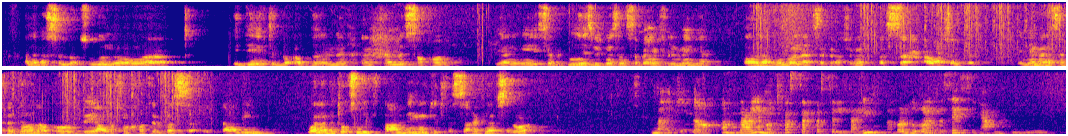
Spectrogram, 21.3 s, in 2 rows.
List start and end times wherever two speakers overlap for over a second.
none

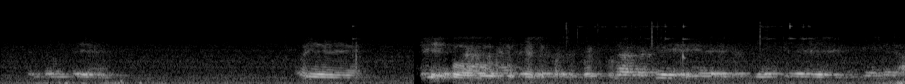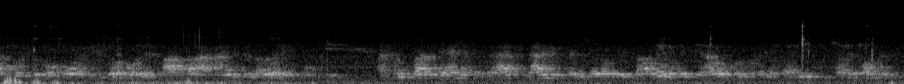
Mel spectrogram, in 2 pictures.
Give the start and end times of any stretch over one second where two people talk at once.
4.2-5.7

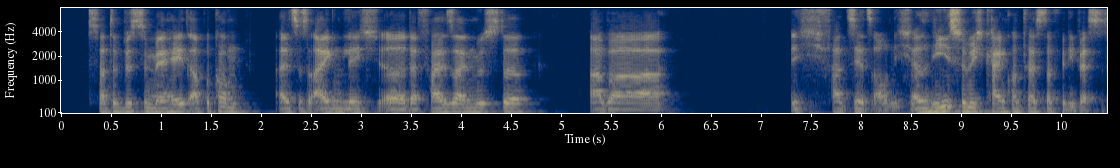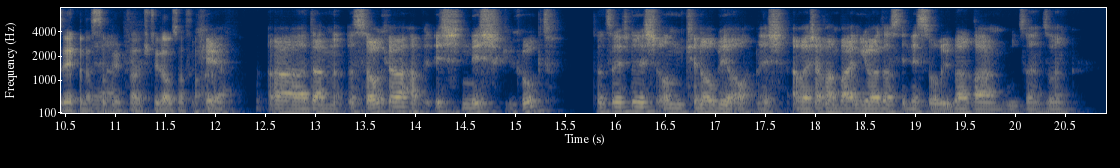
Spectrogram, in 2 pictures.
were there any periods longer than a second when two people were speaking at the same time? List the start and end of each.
none

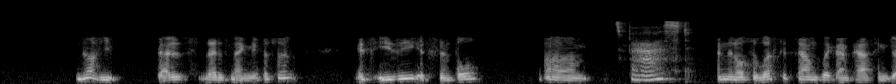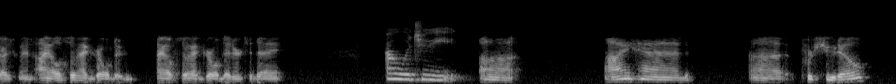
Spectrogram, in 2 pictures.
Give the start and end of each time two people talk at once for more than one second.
none

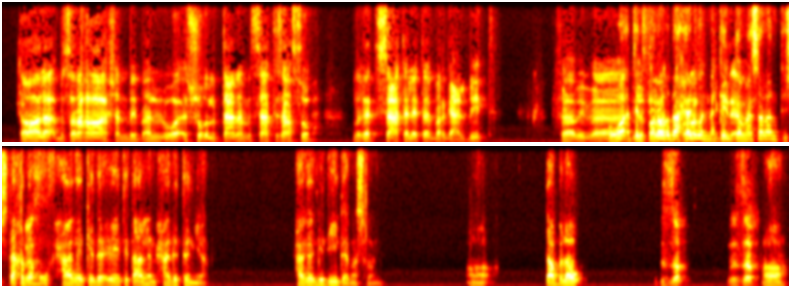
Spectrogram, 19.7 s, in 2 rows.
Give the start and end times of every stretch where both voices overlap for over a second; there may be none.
7.6-9.4

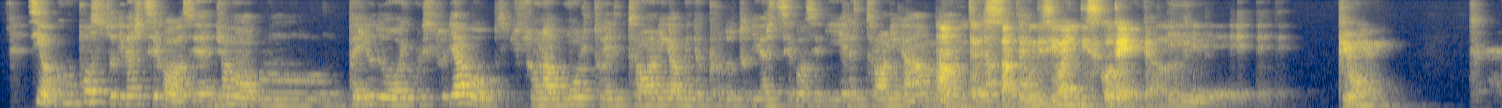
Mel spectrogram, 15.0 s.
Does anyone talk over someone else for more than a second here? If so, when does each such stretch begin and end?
9.4-10.7

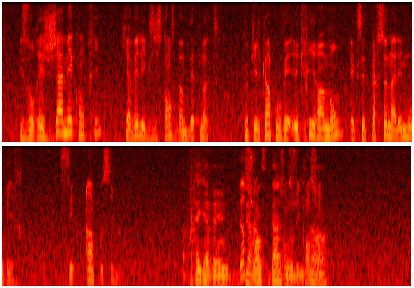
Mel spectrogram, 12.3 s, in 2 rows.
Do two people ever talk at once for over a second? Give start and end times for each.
9.7-11.0

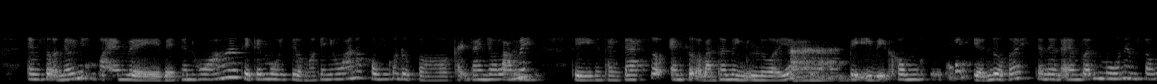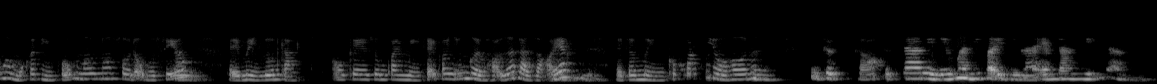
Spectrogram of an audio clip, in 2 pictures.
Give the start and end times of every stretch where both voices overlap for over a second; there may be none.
none

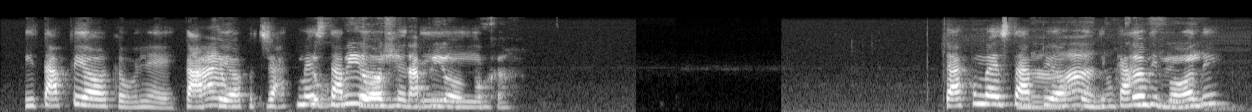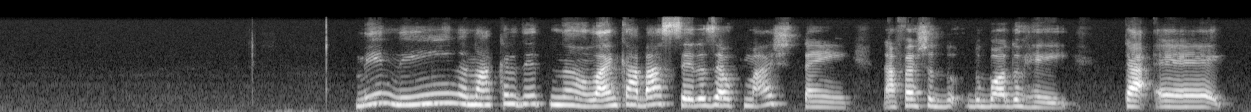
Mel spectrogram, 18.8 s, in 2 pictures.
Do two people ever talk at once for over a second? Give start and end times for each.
2.3-3.7, 7.6-9.1

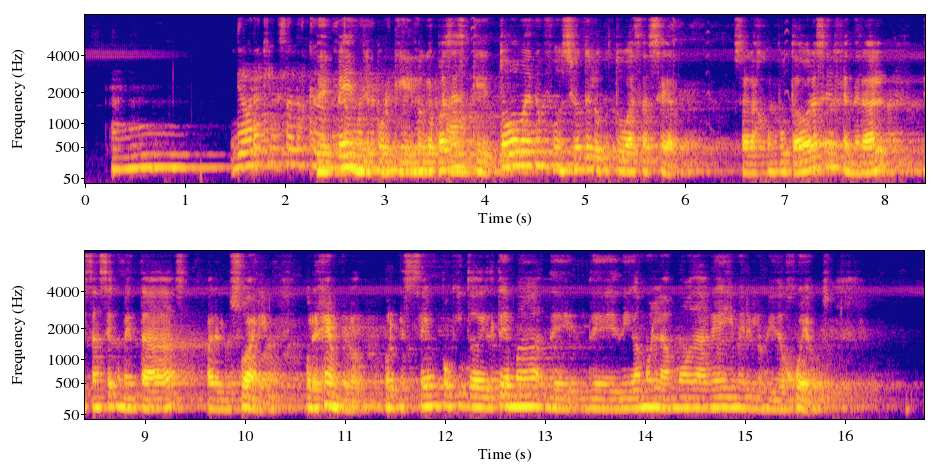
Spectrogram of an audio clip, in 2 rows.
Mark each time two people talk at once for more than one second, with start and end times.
2.3-3.9

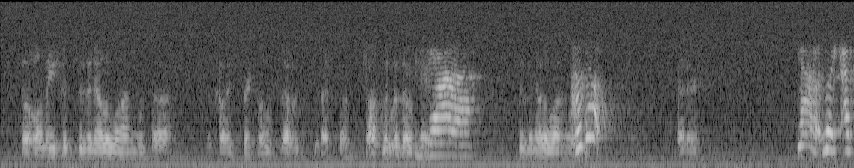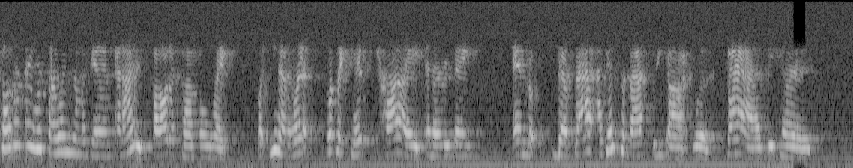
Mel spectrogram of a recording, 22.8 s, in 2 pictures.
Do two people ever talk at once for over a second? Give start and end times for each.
none

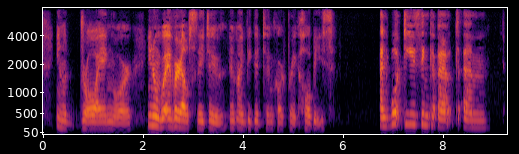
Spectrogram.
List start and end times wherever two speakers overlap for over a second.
none

